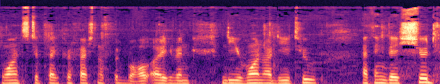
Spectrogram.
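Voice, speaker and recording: A man speaks in a monotone with flat intonation. The sound is dry, with no echo. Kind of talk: casual vlog chat. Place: open country. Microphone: earbuds.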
